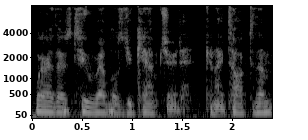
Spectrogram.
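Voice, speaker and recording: A man does a put-on character voice that is raspy and very deep, at a very fast pace with very even loudness. Background noise is clearly heard. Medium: video game. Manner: curt, commanding.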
